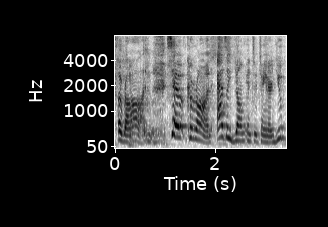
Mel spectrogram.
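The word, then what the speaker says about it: Ka'Ron: So Karan, as a young entertainer, you've been firsthand uh you know or and you've seen firsthand rather how music impacts society.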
